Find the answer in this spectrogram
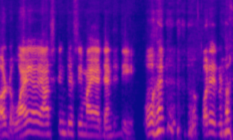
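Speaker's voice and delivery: loud, fake put-on Indian accent. Acting out a reply to being asked for identity: put-on Indian accent. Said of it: "I would talk with an Indian accent".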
